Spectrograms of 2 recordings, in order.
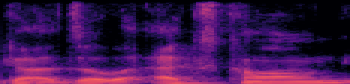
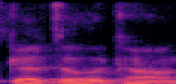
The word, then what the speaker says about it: Godzilla x Kong: Is it Godzilla X Kong? Is it Godzilla Cross Kong? Is it according to Wingard, the X is silent. So it's Godzilla Kong, the New Empire, which I think is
